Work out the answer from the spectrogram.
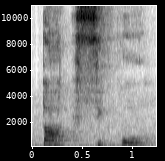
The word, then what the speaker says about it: tóxico: Tóxico se escreve com X, mas se pronuncia como se fosse CS.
